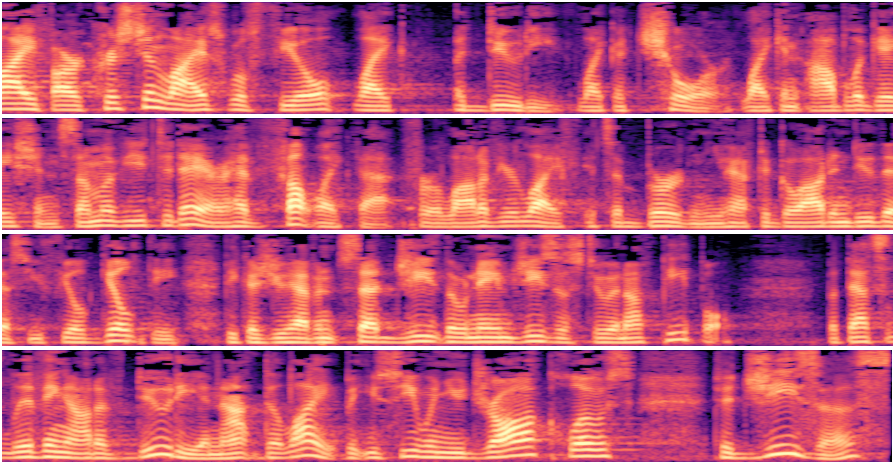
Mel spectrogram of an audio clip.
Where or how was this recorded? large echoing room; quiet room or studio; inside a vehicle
large echoing room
